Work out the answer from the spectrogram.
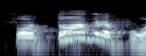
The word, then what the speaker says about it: fotógrafo: Olha lá, ó. Antropólogo, fotógrafo, há 2 sílabas depois da sílaba tônica.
